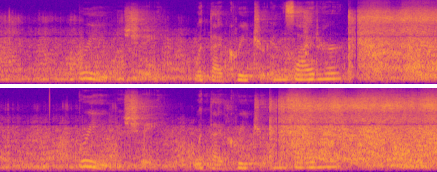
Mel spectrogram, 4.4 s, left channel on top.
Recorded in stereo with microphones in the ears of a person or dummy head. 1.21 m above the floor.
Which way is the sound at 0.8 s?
20° right (ahead or behind).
